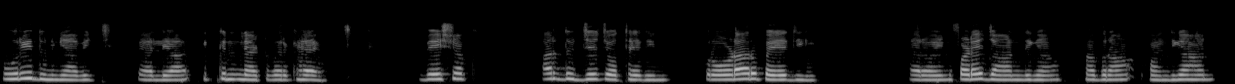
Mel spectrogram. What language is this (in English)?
Punjabi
